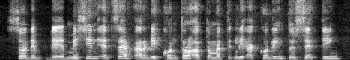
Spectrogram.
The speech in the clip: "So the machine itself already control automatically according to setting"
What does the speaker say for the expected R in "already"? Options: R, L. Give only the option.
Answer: L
